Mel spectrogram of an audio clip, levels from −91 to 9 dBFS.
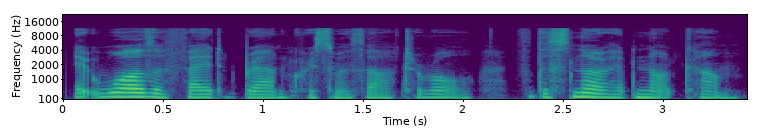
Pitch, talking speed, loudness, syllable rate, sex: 160 Hz, 245 wpm, -21 LUFS, 5.4 syllables/s, female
